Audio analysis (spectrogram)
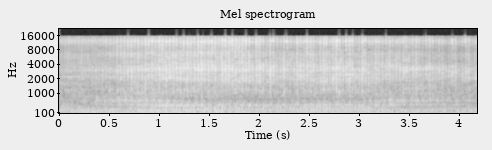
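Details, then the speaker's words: Steady, even two-stroke burble at idle, about 3.5 pulses a second, with water splashing behind. This is a serviced 1974 Johnson 15hp outboard with low-tension magneto on a pond boat, not yet warm, and the thermostat is probably closed. Healthy idle. "so he's idling now looks like the thermostat is probably closed at the moment it's not spitting very much but when it's good and warm it spits good reverse"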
